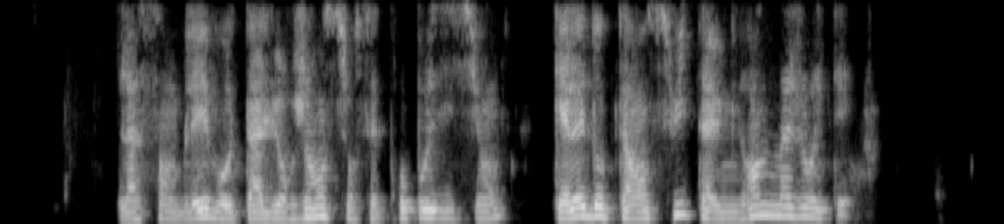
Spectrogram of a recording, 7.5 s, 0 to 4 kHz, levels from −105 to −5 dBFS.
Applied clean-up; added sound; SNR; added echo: neural mask model Resemble Enhance denoiser.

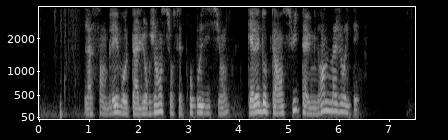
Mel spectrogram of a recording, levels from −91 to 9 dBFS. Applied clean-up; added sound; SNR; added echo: neural mask model RNNoise.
